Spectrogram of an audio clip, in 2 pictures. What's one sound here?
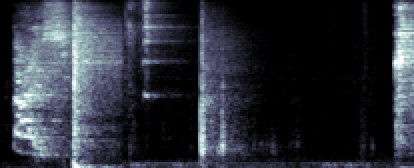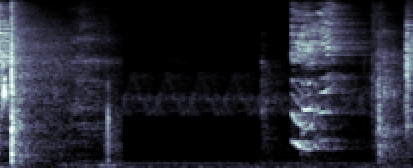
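Metal weight plates clank as a man handles a barbell.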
